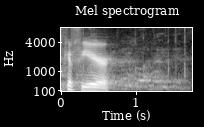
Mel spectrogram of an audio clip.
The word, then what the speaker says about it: kefir: hey Mark Mark's the man why what is cafir and thank you for saying it correctly you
